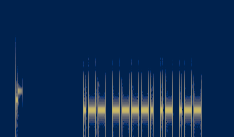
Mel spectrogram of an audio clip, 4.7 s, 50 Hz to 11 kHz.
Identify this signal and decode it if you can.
Morse code, heard as a keyed tone, about 25 wpm, 700 Hz. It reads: W9AW
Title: Easy Call Signs Repeated 3x - 25wpm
